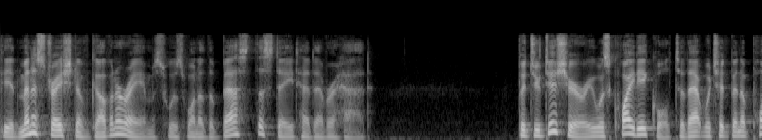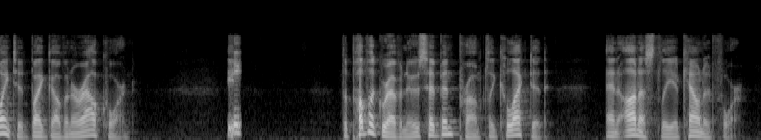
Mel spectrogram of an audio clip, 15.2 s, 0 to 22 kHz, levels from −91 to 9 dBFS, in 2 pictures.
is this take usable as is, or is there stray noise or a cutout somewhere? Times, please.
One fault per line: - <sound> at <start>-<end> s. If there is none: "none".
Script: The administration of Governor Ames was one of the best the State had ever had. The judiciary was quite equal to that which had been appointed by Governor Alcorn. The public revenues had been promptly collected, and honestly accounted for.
- laugh at 9.9-10.0 s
